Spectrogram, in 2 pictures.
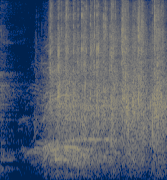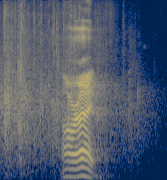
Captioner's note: crowd applauding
